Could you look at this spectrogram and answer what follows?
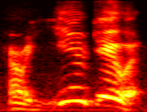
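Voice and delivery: hammed-up Joey-style "How are you doing?"; cheesy pickup line voice. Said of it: "You say it like Joey from Friends".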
